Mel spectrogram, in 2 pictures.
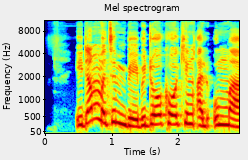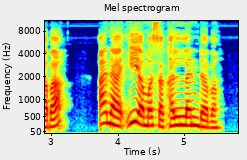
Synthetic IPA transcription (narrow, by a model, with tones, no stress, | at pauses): ʔɪ˨dɐ˦mːʊ˨tʊ˦mbeː˨bi˦doː˦kʷoː˦kʲɪ˦ŋʔa˨lʔʊ˦mːaː˨ba˦ʔ | ʔa˦naː˨ʔɪ˦ja˨mɐ˦sa˨kɐ˦lːɐ˦ndɐ˨bɐ˦ŋ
